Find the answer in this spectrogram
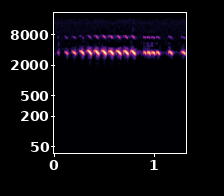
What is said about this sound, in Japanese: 本物のねコオロギの音が出るようになってるんですすごいですね、はい、あのこれ、えっと、このコオロギの声とかっていうのは、す、は、べ、い、てあの作ったものではなくて本物の声なんですか？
